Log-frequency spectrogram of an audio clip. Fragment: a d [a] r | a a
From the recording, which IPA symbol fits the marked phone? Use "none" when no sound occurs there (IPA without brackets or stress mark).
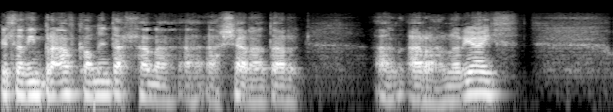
a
